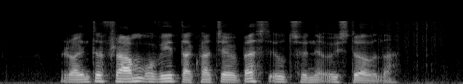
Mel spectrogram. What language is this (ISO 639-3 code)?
fao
